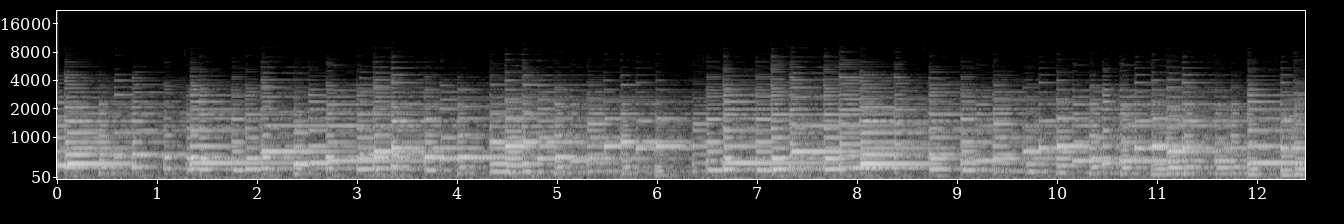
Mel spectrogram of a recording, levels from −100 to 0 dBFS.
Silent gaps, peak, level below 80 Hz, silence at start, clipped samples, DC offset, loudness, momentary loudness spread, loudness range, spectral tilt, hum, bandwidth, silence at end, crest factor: none; -8 dBFS; -54 dBFS; 0 s; under 0.1%; under 0.1%; -25 LUFS; 6 LU; 2 LU; -8.5 dB/octave; none; 5.8 kHz; 0 s; 16 dB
